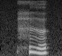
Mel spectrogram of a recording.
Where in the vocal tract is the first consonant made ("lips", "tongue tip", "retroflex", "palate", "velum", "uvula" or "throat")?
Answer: throat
